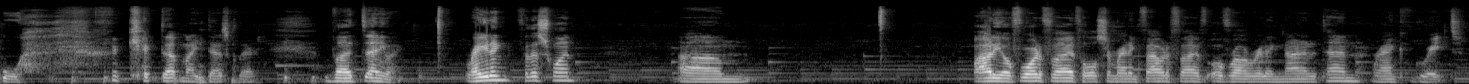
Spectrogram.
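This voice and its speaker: A man's voice: medium pitch, steady tone, a little slow, pauses often. A man giving a casual, unscripted review, rambling informally and repeating phrases for emphasis. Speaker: video reviewer. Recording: classical music playing behind voice. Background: baroque classical music.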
